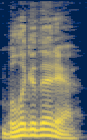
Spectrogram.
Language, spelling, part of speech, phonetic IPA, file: Russian, благодаря, verb / preposition, [bɫəɡədɐˈrʲa], Ru-благодаря.ogg
- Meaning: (verb) present adverbial imperfective participle of благодари́ть (blagodarítʹ); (preposition) thanks to, owing to, through (by means of), due to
